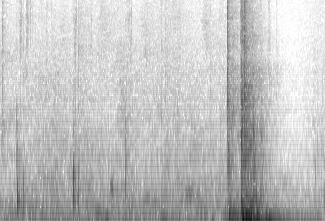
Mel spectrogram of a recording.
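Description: door being closed

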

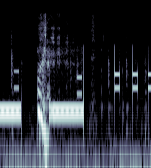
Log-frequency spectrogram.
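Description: telephone keypad dialing tones

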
